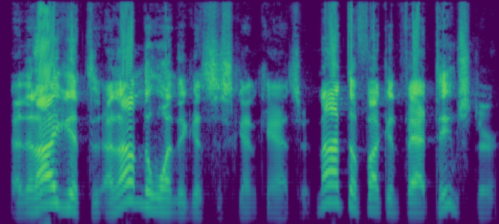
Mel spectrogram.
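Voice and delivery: loud, high aggrieved outburst; heated complaint, voice jumping up; indignant rant. Real, not acted. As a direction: burst out at the unfairness. Indignant rant about his own burden.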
